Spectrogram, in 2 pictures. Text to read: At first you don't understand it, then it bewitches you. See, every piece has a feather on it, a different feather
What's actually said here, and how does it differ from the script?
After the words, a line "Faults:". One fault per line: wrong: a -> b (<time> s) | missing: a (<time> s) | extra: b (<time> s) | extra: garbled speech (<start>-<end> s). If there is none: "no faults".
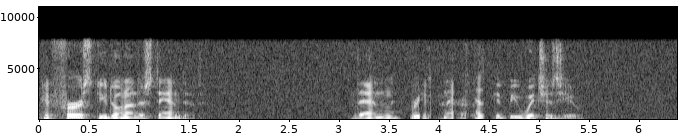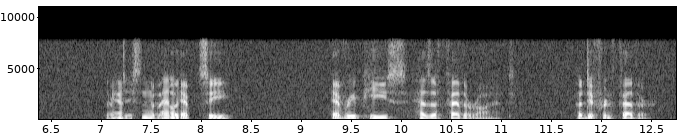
At first you don't understand it, then [garbled] it bewitches you. [garbled] See, every piece has a feather on it, a different feather
Faults:
extra: garbled speech (3.7-4.5 s)
extra: garbled speech (7.0-7.9 s)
